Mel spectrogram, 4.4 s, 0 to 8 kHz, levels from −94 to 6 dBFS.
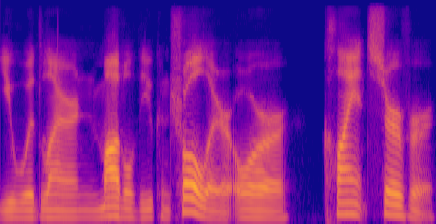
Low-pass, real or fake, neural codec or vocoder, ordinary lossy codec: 7.2 kHz; fake; codec, 16 kHz, 0.3 kbps, FocalCodec; AAC, 48 kbps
